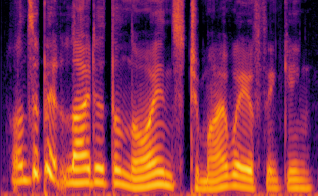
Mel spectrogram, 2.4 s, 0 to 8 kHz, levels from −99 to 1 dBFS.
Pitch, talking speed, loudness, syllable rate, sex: 165 Hz, 300 wpm, -16 LUFS, 5.9 syllables/s, male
